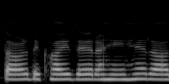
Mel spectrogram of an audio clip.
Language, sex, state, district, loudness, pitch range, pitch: Hindi, female, Bihar, Darbhanga, -30 LUFS, 235-240 Hz, 235 Hz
